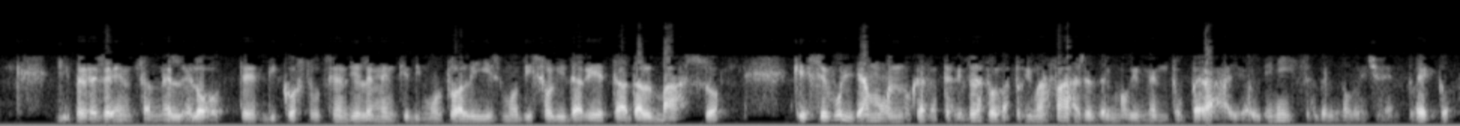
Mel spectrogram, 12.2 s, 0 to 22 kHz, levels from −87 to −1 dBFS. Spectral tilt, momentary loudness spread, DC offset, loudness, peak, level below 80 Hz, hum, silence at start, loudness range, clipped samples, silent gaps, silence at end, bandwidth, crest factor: -6.5 dB/octave; 13 LU; 1%; -19 LUFS; 0 dBFS; -62 dBFS; none; 0.15 s; 3 LU; under 0.1%; none; 0.1 s; 6.8 kHz; 20 dB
